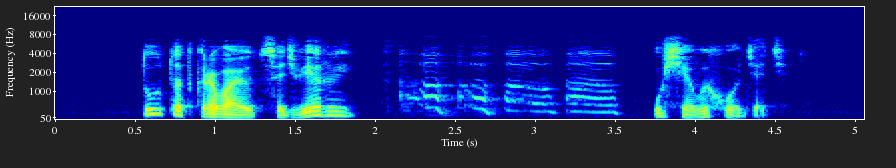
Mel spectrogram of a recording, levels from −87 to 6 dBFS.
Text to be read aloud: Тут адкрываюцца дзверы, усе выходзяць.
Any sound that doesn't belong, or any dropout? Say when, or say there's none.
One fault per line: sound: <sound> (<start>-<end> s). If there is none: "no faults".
sound: laugh (2.0-3.6 s)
